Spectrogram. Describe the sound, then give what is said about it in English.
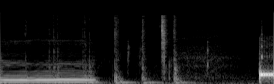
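Phone ringback on an outgoing international call to America: a steady, buzzy low tone for about a second, a few soft clicks and blips, then a louder, higher tone cuts in at the end. No one speaks. “Did it ring before?”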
